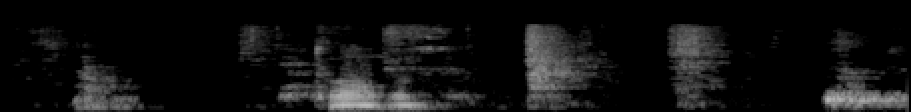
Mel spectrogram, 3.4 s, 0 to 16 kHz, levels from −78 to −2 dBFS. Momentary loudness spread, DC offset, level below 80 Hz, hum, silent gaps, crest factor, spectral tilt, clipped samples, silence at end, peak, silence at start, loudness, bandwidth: 18 LU; under 0.1%; -72 dBFS; none; none; 22 dB; -5 dB/octave; under 0.1%; 0 s; -16 dBFS; 0.15 s; -36 LUFS; 7.8 kHz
